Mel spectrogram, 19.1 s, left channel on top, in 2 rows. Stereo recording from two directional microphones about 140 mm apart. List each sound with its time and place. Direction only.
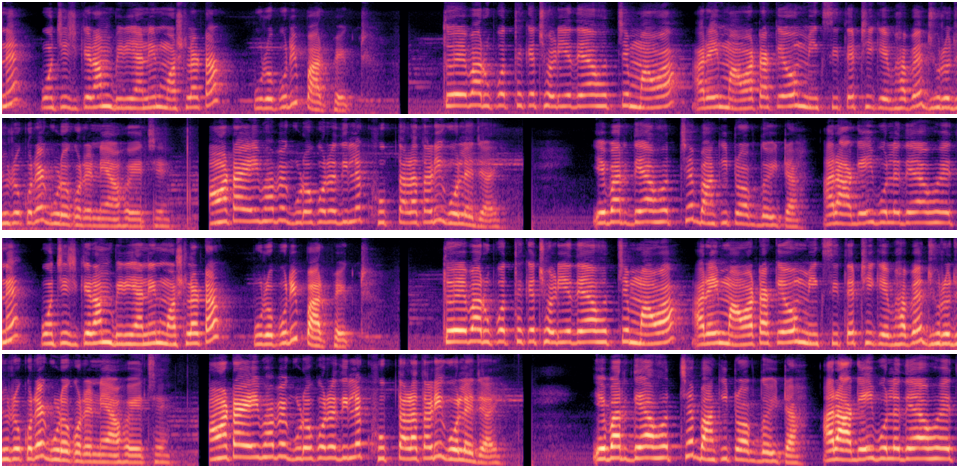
0.0 s a woman's voice: 35° right (ahead or behind)
2.6 s a woman's voice: 15° right (ahead or behind)
11.6 s a woman's voice: 10° right (ahead or behind)
15.4 s a woman's voice: 35° right (ahead or behind)
16.4 s a woman's voice: 15° right (ahead or behind)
